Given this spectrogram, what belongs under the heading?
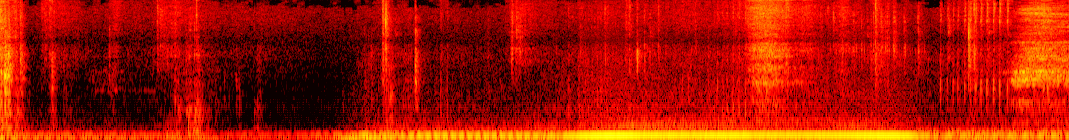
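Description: A car interior with the window closed: a faint click, then a deep engine rumble builds and holds steady as the car pulls away, swelling briefly louder before settling.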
